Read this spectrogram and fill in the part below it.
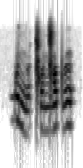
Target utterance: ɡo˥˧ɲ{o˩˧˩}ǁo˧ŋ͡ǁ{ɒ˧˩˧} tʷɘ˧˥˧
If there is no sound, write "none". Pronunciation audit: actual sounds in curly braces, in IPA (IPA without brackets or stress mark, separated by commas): o˩˧˩, ɒ˧˥˧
